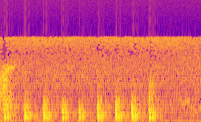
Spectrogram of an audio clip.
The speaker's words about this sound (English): I'll try the door. Okay. It's bolted. Oh? All right, try knocking, but softly.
